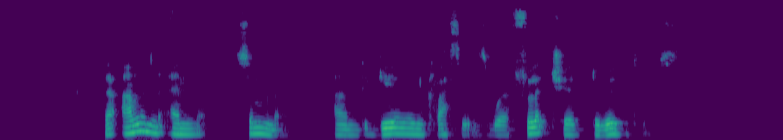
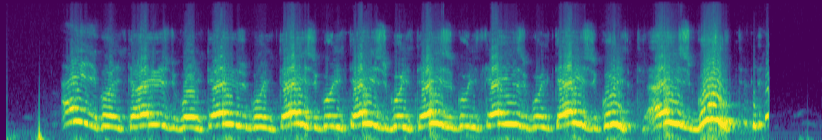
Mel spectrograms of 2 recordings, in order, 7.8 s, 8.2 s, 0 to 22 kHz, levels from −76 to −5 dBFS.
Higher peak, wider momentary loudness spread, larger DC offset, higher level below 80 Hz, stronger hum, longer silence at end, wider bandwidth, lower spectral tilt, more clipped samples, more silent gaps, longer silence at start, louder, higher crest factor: second, -18 dBFS vs 0 dBFS; first, 15 LU vs 7 LU; neither; second, -82 dBFS vs -34 dBFS; neither; first, 1.1 s vs 0.55 s; about the same, 16.5 kHz vs 17 kHz; first, -6 dB/octave vs -4.5 dB/octave; second, under 0.1% vs 2%; first, 2.14-2.34 s, 2.99-3.32 s vs none; first, 1.05 s vs 0.35 s; second, -39 LUFS vs -7 LUFS; first, 22 dB vs 6 dB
